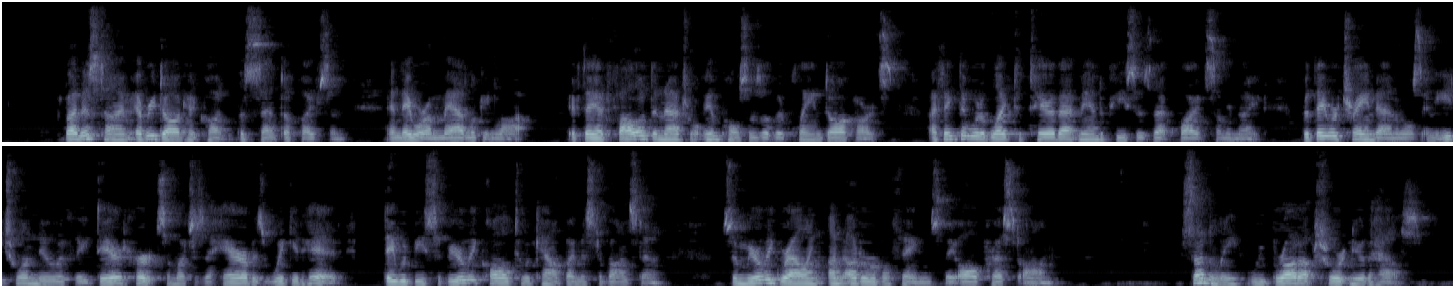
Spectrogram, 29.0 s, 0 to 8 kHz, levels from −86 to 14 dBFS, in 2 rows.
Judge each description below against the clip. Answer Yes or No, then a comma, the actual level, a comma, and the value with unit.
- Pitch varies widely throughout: No, average, 3.2 semitones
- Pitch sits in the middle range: Yes, medium, 160 Hz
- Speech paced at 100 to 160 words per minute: No, average, 195 wpm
